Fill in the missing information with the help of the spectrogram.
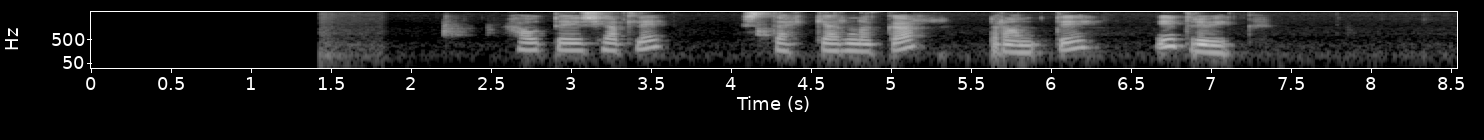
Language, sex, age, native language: Icelandic, female, 60-69, Icelandic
